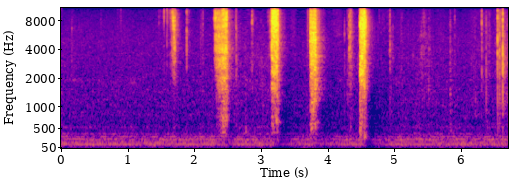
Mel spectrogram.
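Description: Duct tape being ripped off the roll in four short, loud tearing pulls.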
